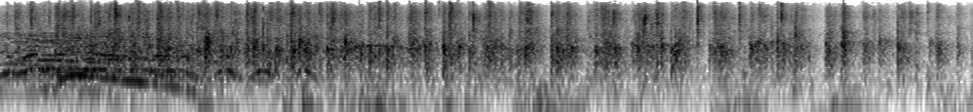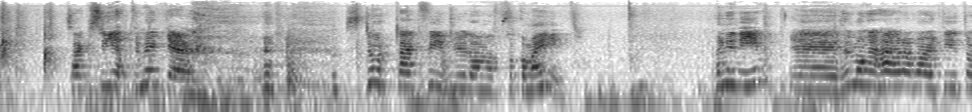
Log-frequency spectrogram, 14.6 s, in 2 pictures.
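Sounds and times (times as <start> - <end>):
audience applause: 0.0 - 7.8
speech: 10.4 - 11.8, 12.7 - 14.5.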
